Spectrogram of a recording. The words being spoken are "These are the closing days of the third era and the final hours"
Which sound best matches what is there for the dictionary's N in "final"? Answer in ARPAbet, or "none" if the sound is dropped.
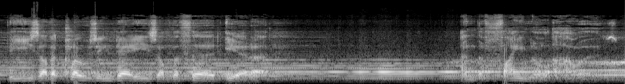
N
